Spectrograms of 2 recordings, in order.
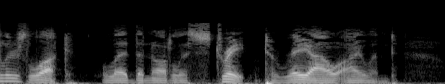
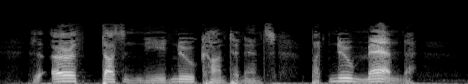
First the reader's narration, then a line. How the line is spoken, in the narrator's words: he answered me coldly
